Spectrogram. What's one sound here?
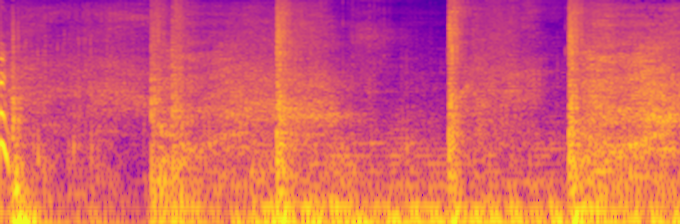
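Gunshots bang loudly with an echo.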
